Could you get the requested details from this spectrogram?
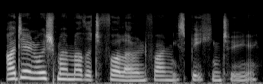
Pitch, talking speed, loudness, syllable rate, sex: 220 Hz, 295 wpm, -19 LUFS, 6.5 syllables/s, female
